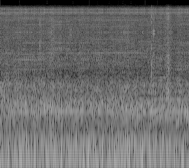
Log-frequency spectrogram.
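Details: Carbureted RV with rebuilt carb, idling on tachometer and vacuum gauge after a leaking fuel line: steady low even rumble, no misses or knocks; owner hears a fuel pump sound change and suspects a leaking clamp dripping at the pump.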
